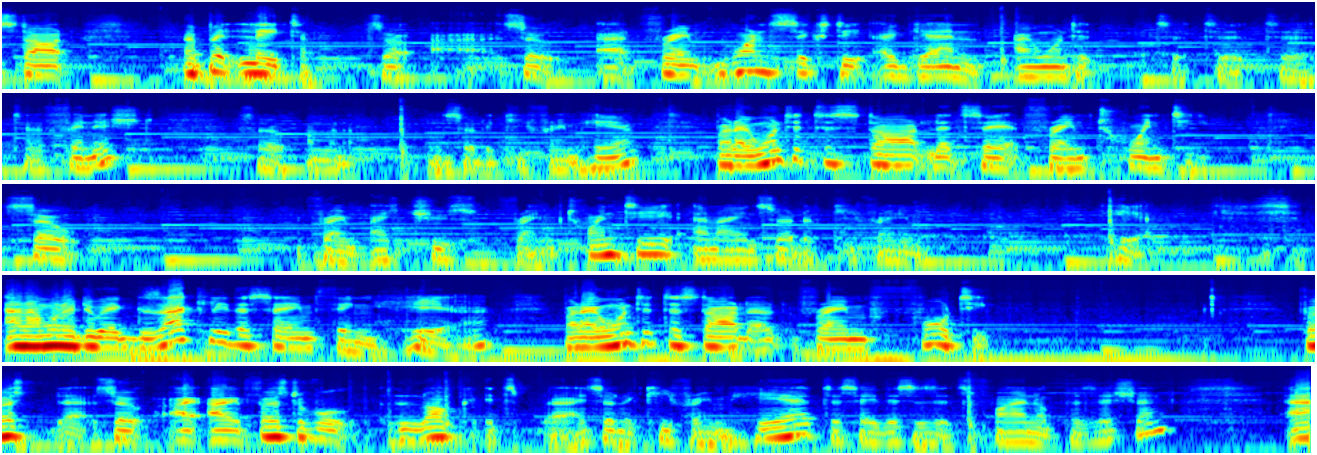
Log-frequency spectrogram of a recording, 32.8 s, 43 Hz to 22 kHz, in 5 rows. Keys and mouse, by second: 4.4-6.3 drag, 9.4 i, 12.0-14.0 drag, 14.0 middle click, 14.8-16.8 drag, 16.8-19.5 middle drag, 19.5 i, 22.6-24.6 drag, 24.6 middle click, 25.4-27.4 drag, 27.8-29.6 drag, 32.0 i.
